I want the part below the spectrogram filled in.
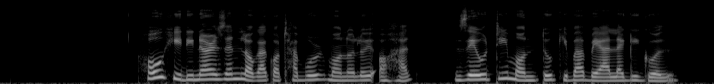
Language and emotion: Assamese, neutral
